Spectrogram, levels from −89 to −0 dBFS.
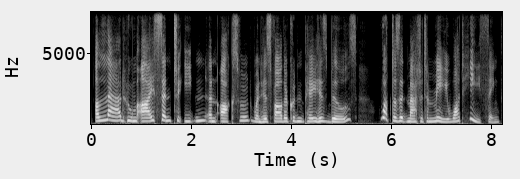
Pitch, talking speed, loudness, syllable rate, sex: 235 Hz, 175 wpm, -19 LUFS, 3.9 syllables/s, female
